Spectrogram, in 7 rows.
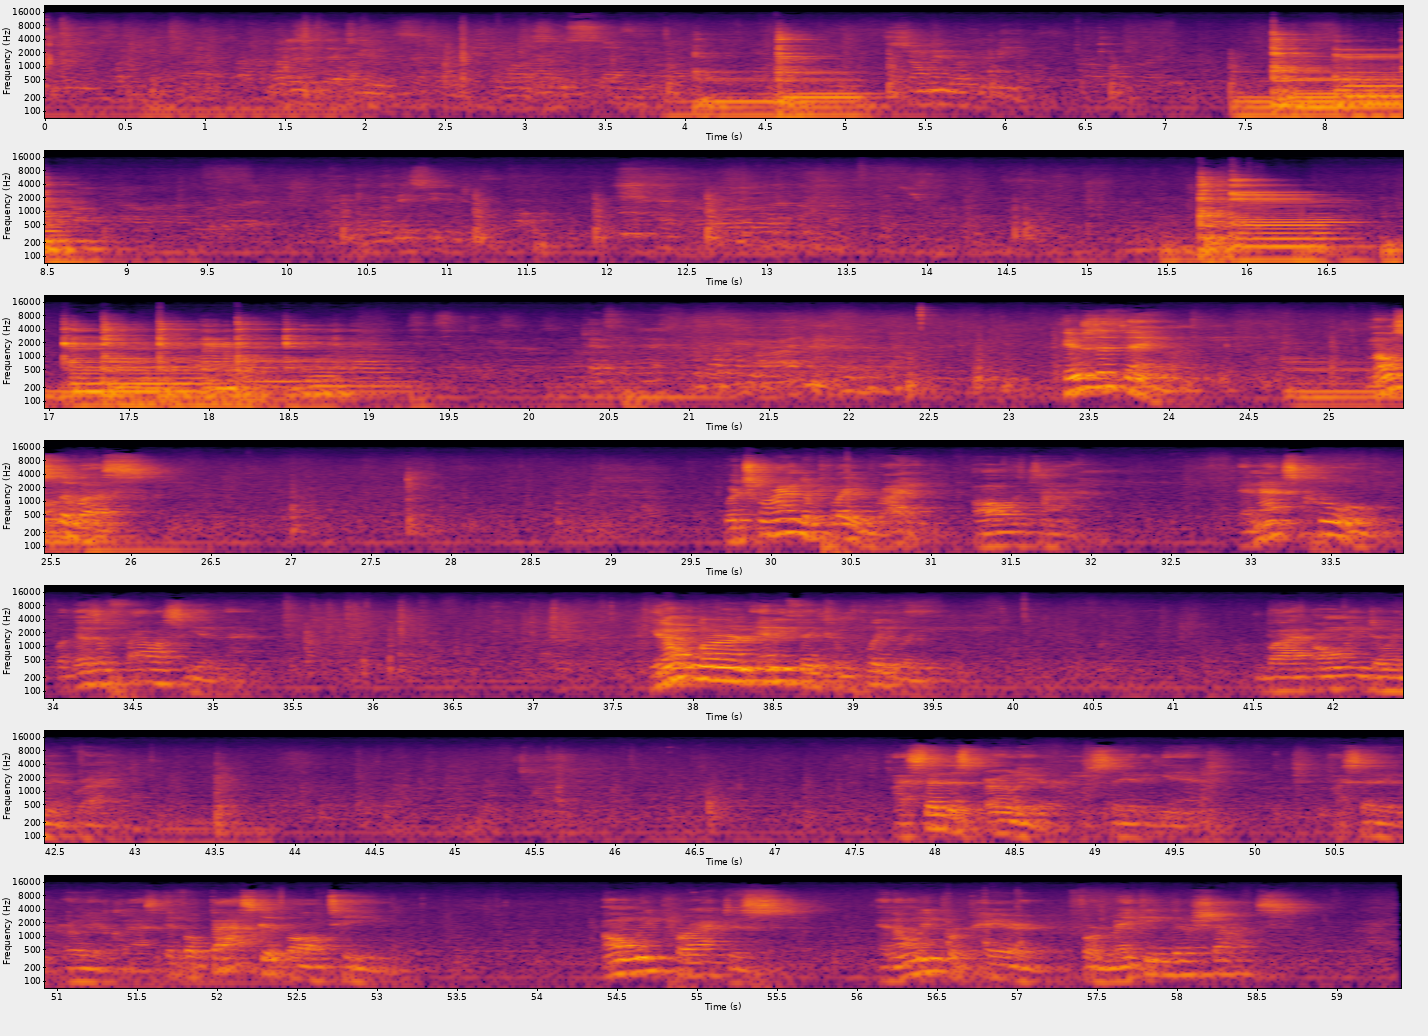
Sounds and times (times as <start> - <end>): Speech: 0.0 - 4.1, 5.3 - 7.2, 8.6 - 13.6, 19.3 - 22.2, 23.4 - 24.3, 25.3 - 26.3, 29.8 - 32.2, 33.0 - 35.4, 37.8 - 39.8, 41.6 - 43.1, 47.8 - 53.3, 54.4 - 58.9.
